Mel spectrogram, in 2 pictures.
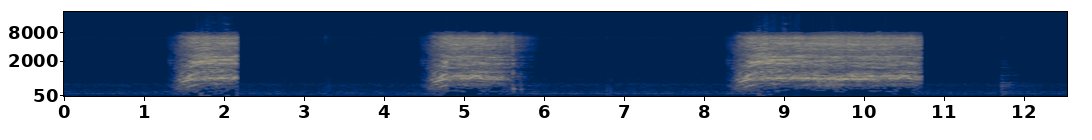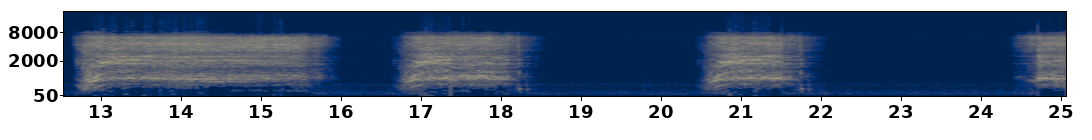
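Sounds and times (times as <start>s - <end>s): toy playing dragon roars: 1.3s - 2.2s, 4.5s - 5.8s, 8.3s - 10.8s, 12.7s - 16.0s, 16.7s - 18.4s, 20.5s - 22.0s, 24.4s - 25.0s.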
